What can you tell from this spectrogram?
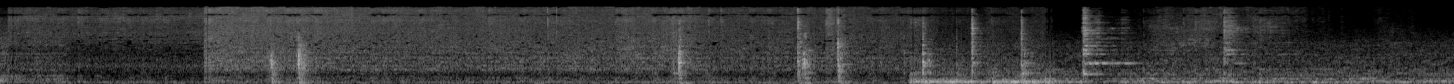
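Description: Braised pork ribs sizzling in a hot stainless steel frying pan, the sizzle getting louder about two seconds in. A spatula knocks and scrapes against the pan a few times as the ribs are turned.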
